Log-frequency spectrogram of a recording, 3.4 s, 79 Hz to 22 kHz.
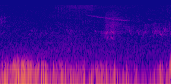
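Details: Eurasian penduline tit at the Valchico stream near Madrid, Spain, on 15 May 2021. A single thin, high, drawn-out whistle slides steadily downward, set against constant low rumbling from wind or water and faint notes from other birds.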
